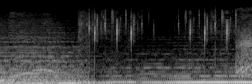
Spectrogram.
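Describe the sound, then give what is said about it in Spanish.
Wet splattering as an egg explodes, with a quick run of dripping, spattering sounds over a steady low hum, moderately loud, with no clear single bang. No one speaks. “Me acaba de explotar un huevo.”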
